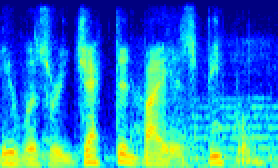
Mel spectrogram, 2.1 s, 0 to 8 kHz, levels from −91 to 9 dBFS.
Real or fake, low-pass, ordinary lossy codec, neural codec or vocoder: fake; 7.2 kHz; Opus, 32 kbps; vocoder, 44.1 kHz, 128 mel bands, Pupu-Vocoder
